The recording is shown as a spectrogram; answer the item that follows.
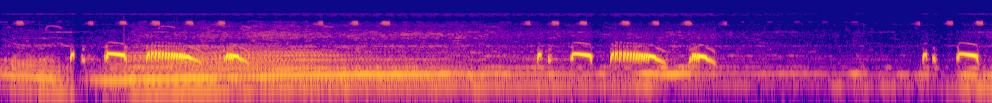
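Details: Vocal spotted dove calling rivals, recorded for luring and as a training tape: two full coo phrases of short clipped notes, a long wavering coo and a dropping final note, over a low hum and steady high ticking.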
